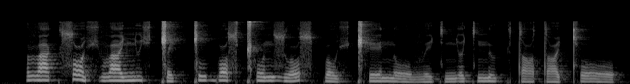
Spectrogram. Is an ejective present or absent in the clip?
absent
